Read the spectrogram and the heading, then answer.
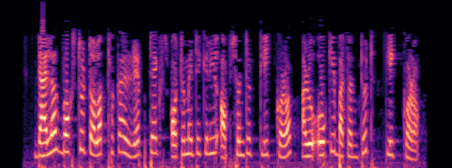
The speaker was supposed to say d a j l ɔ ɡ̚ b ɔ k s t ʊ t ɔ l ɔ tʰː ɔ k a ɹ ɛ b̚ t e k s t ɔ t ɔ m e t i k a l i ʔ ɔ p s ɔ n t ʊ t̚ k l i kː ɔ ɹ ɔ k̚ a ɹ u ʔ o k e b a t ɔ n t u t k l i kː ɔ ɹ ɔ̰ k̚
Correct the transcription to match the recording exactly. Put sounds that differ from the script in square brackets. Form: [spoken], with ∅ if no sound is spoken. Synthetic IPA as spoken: d a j l ɔ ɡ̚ b ɔ k s t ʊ t ɔ l ɔ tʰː ɔ k a ɹ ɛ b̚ t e k s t ɔ t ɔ m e t i k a l i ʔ ɔ p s ɔ n t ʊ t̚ k l i kː ɔ ɹ ɔ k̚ a ɹ u ʔ o k e b a t ɔ n t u t k l i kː ɔ ɹ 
